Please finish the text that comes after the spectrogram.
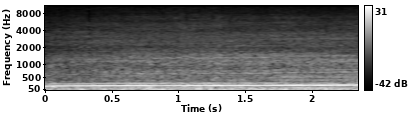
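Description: A CF Moto 675 NK motorcycle's exhaust runs steadily at high revs, loud and close, a sustained droning tone with no talk.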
